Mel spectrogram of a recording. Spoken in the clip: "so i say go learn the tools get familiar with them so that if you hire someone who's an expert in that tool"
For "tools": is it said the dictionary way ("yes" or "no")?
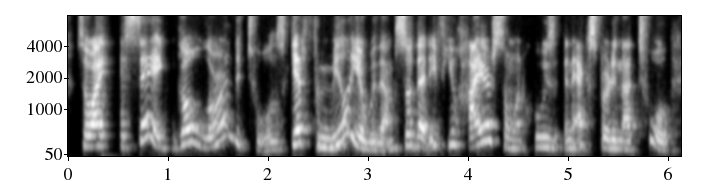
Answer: yes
